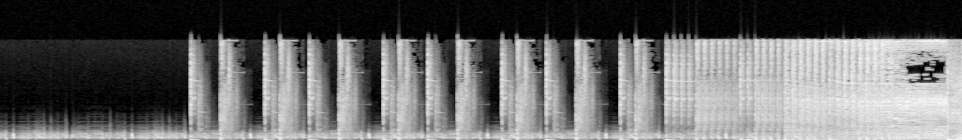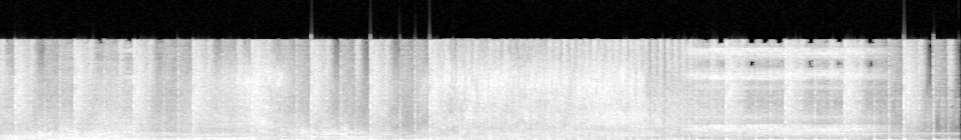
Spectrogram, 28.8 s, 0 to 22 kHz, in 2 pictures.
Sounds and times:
Music: 0:00.0 - 0:28.8
Speech: 0:14.5 - 0:16.6, 0:18.5 - 0:20.1.

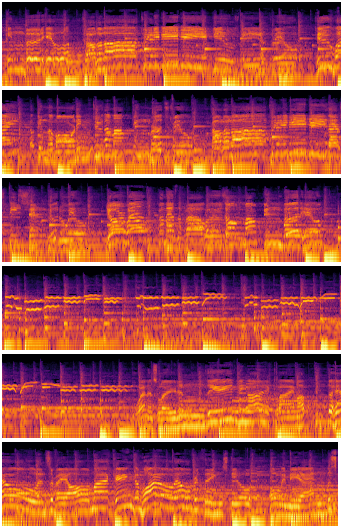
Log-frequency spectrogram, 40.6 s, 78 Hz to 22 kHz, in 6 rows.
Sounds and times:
Funny music: 0:00.0 - 0:40.6.

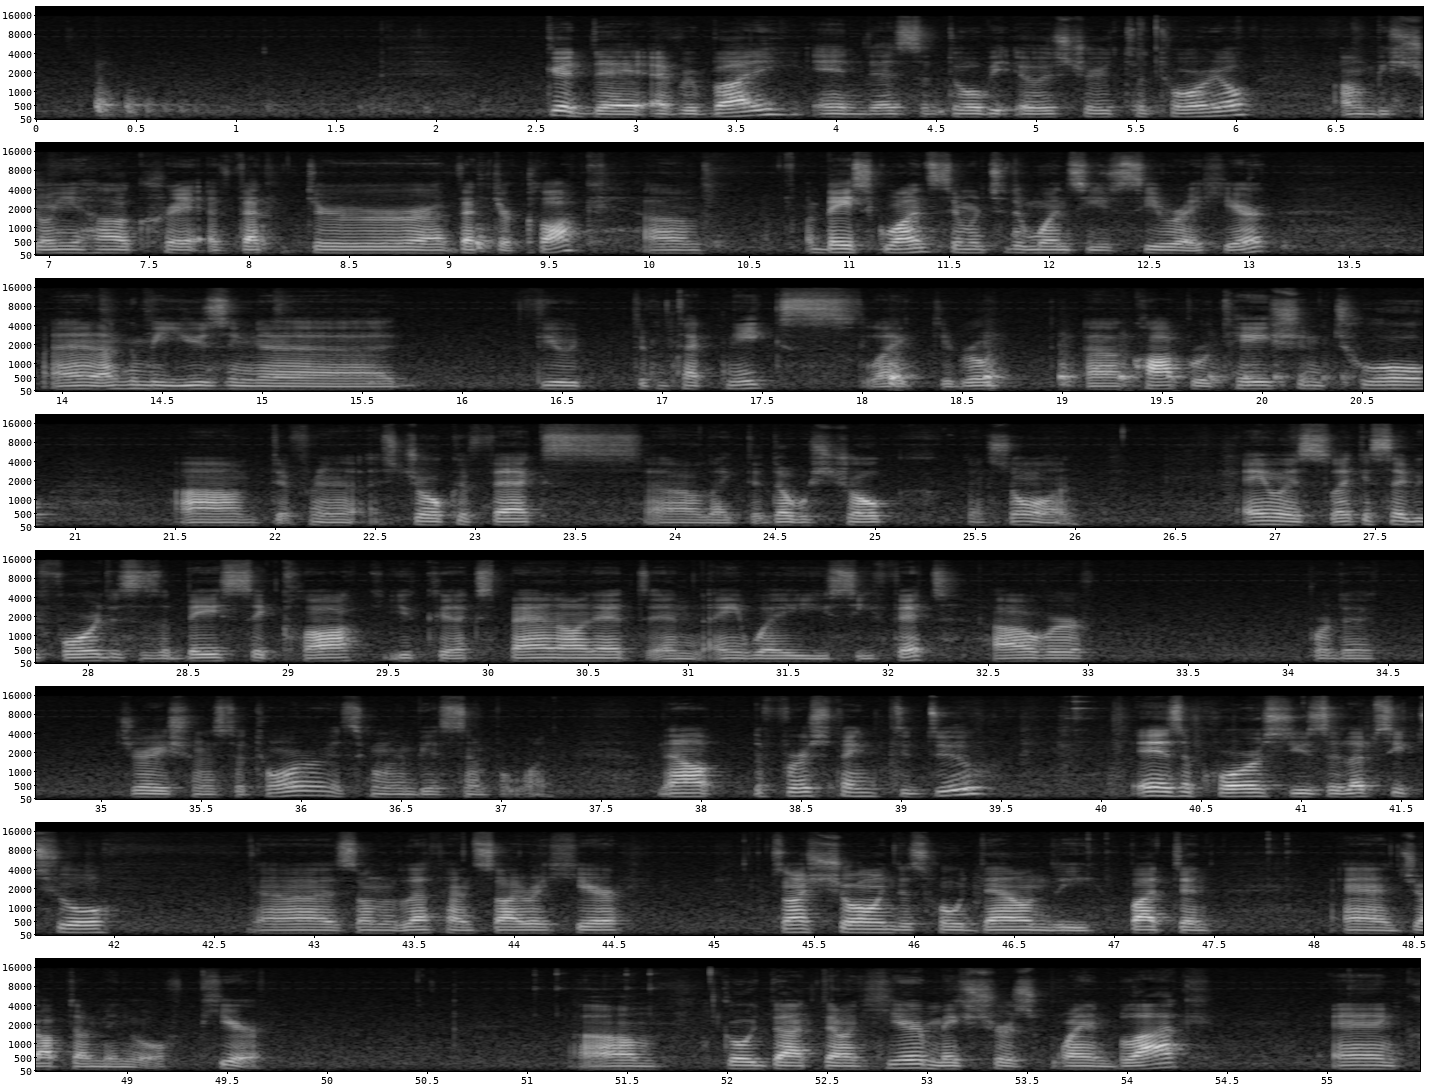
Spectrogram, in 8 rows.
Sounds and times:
Speech: 0:02.6 - 0:13.2, 0:13.9 - 0:15.8, 0:16.4 - 0:20.9, 0:21.5 - 0:26.1, 0:26.8 - 0:33.0, 0:34.1 - 0:34.5, 0:35.1 - 0:39.5, 0:40.1 - 0:42.0, 0:42.7 - 0:44.6, 0:45.3 - 0:49.8, 0:51.2 - 0:55.4.

